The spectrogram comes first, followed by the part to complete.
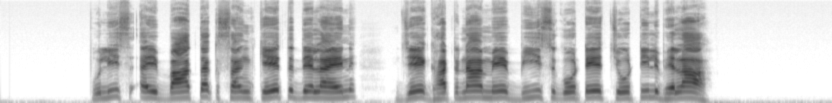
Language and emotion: Maithili, neutral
